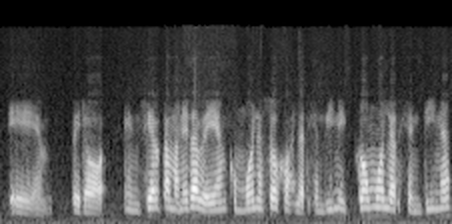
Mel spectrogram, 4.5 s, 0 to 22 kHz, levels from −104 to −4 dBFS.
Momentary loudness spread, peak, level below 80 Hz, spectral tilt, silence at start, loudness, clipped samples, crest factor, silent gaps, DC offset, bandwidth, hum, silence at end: 14 LU; -2 dBFS; -64 dBFS; -5.5 dB/octave; 0.1 s; -20 LUFS; under 0.1%; 20 dB; none; under 0.1%; 7.8 kHz; none; 0 s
